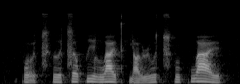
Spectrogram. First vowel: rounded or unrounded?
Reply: rounded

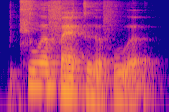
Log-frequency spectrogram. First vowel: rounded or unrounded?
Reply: rounded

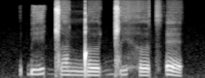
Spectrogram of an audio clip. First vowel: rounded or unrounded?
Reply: unrounded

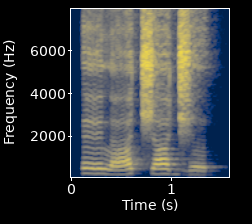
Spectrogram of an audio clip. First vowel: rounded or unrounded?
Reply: unrounded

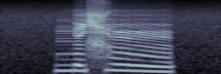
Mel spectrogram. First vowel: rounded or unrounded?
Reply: unrounded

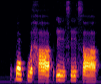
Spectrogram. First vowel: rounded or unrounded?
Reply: rounded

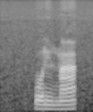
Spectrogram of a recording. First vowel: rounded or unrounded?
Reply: rounded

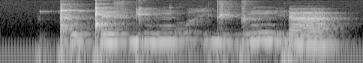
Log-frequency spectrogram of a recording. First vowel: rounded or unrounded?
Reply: rounded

